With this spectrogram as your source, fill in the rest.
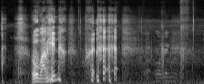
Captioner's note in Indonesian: tertawa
